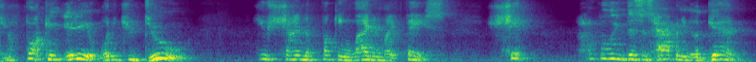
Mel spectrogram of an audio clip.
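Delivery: high, frantic scolding; upset, high-pitched blaming; furious panic. Acted. Acted blame after crash.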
